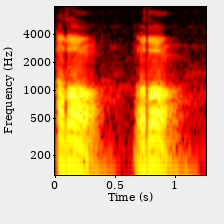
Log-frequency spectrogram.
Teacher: ro di awal dia tersentuh namun di akhir dia tidak tersentuh dan mulutnya juga terbuka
